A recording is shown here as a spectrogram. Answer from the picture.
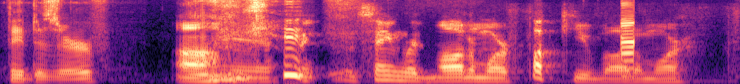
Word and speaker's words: Baltimore: like that i mean it's like baltimore you don't pronounce the t uh it's like toronto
